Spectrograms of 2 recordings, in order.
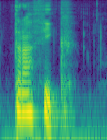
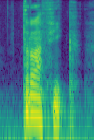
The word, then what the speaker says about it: trafic: De asemenea, există în limba română unele neologisme mai vechi, cu două variante de pronunțare, ambele acceptate de normă. Așa sunt cuvintele antic, profesor, trafic. Așa se pronunță aceste cuvinte după etimonul francez, dar norma a acceptat și pronunția antic, profesor, trafic, după obișnuința românului de a accentua cuvintele pe penultima silabă.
